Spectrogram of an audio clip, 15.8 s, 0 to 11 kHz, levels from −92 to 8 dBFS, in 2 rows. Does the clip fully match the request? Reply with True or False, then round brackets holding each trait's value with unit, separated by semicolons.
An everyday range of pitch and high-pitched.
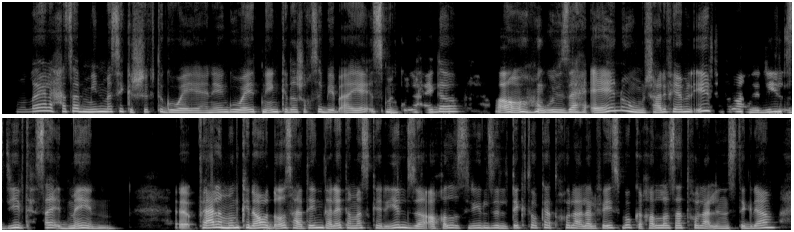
True (3.1 semitones; 225 Hz)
